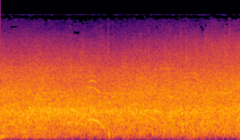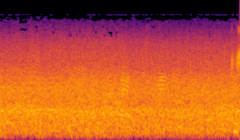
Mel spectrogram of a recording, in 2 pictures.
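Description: Football match broadcast ambience: a steady wash of noise with faint, distant shouts.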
